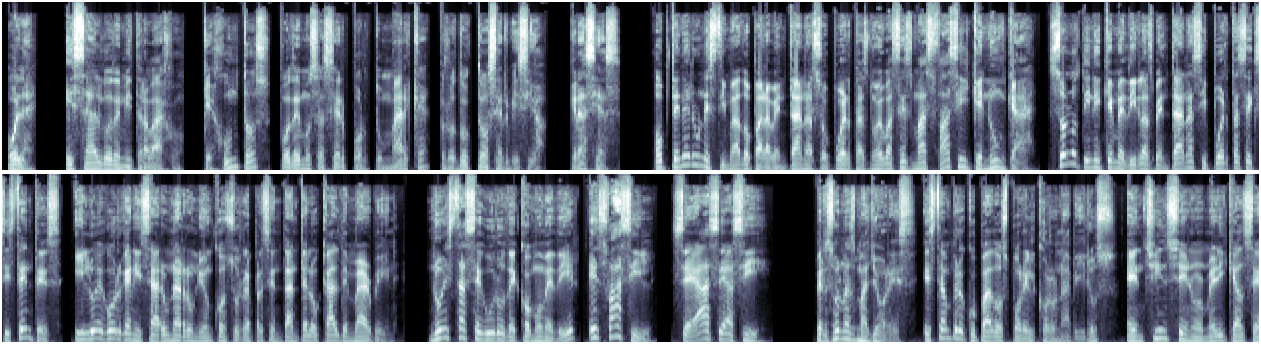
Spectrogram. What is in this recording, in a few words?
spanish latin american commercial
